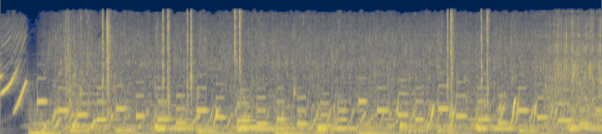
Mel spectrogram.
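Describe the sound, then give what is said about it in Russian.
Water pours steadily into a container for about six seconds, filling it so a pirate ship can float, with bubbly gurgling and rising tones as it fills, plus a few bright splashy clicks. It is loud, with no talking. “Ваша задача — наполнить емкость водой, чтобы корабль мог плавать.”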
